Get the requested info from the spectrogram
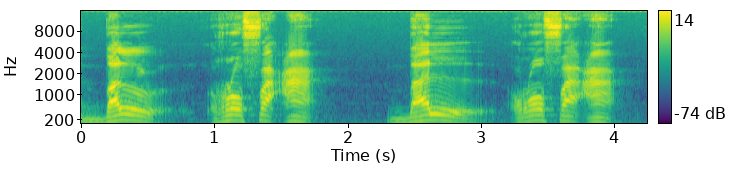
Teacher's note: makhroj Anta antara lam dengan ro makanya ketika ada huruf ee lam mati bertemu dengan ro maka huruf lam harus dihilangkan atau harus diidgamkan ke huruf ro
